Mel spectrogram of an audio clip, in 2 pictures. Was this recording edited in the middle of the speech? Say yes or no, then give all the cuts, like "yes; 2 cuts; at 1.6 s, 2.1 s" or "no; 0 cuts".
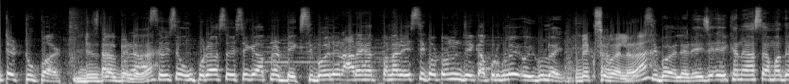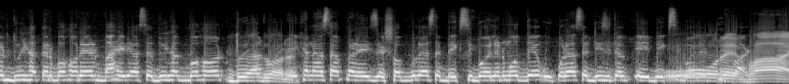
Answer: no; 0 cuts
